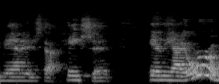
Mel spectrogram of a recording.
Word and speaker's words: Iora: I think it's pronounced Iora. It's I-O-R-A.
